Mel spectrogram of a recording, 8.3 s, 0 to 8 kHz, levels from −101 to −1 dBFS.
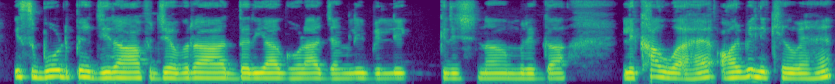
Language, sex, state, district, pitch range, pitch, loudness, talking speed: Hindi, male, Bihar, Jahanabad, 140-160 Hz, 145 Hz, -15 LUFS, 135 wpm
